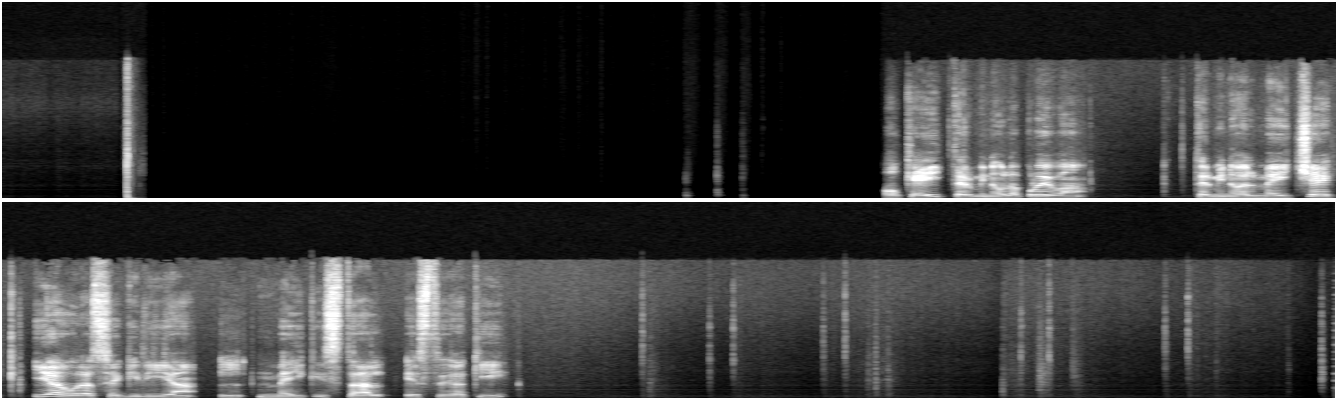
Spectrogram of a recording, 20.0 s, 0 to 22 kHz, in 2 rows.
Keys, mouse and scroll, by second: 7.0 click, 7.9 Up, 9.8 Down, 11.4-12.3 scroll down 1, 12.3-13.0 scroll down 1, 13.0-14.7 drag, 16.1 click, 18.6 click, 19.9 Right.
